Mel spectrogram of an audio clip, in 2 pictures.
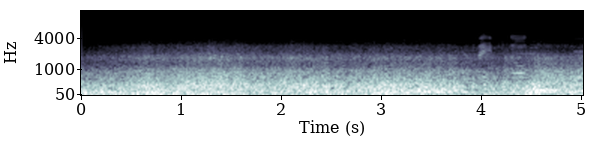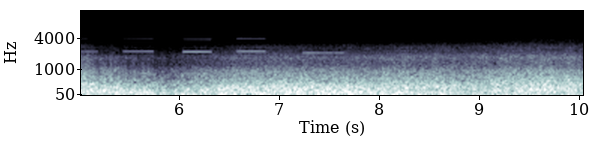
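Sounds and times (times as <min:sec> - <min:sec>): wind over microphone: 0:00.0 - 0:10.0
variometer beeping: 0:04.1 - 0:07.9.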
